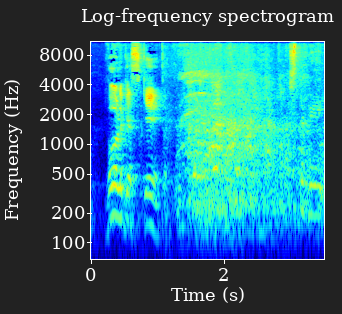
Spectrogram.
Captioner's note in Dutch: publiek lacht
